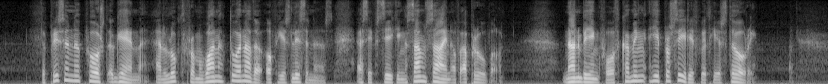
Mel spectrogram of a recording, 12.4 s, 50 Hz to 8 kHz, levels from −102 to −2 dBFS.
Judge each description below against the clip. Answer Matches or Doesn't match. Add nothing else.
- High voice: Doesn't match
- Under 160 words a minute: Matches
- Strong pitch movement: Matches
